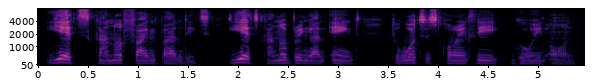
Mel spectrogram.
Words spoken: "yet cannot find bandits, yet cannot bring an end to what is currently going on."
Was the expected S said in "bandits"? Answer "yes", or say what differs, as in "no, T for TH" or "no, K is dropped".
no, S is dropped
